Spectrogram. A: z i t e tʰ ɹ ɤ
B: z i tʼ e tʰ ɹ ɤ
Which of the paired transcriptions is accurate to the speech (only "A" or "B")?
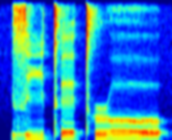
B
